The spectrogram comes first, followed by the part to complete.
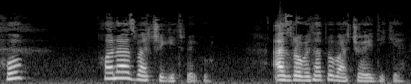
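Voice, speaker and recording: A calm female therapist, played by an actress, who presses her client with steady questions. Her voice sits at an ordinary pitch. It is a drama scene. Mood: probing. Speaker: psychologist. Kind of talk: drama dialogue.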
